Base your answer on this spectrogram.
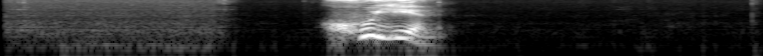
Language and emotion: Russian, angry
